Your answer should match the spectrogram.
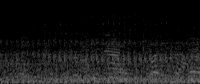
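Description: Faint outdoor ambience of indistinct distant voices over a low, steady rumble.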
